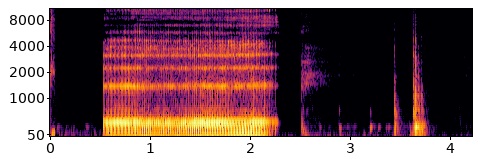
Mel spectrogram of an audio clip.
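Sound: loud belch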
